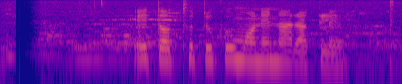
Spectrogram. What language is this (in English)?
Bangla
